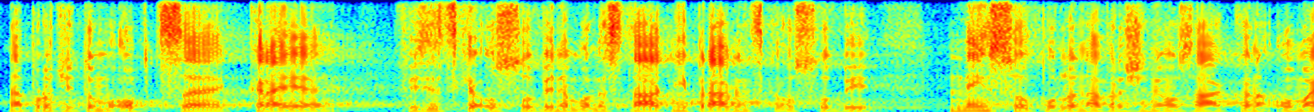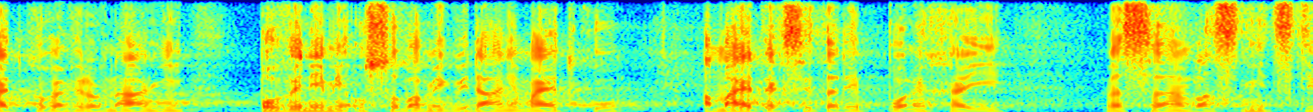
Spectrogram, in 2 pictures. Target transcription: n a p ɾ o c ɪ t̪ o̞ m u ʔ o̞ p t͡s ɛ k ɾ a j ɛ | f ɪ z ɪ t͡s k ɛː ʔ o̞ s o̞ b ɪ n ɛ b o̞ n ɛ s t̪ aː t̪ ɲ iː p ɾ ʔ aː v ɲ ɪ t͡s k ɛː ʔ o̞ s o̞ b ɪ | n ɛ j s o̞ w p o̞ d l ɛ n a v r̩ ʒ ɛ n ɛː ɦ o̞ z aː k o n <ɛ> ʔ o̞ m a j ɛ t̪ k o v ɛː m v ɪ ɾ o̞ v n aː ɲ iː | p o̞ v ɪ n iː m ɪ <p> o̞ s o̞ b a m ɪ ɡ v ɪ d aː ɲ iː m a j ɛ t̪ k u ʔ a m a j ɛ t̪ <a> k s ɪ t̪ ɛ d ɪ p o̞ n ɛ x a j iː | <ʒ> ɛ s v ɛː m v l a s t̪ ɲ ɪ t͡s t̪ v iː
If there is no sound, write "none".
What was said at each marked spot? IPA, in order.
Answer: a, ʔ, ɛ, v

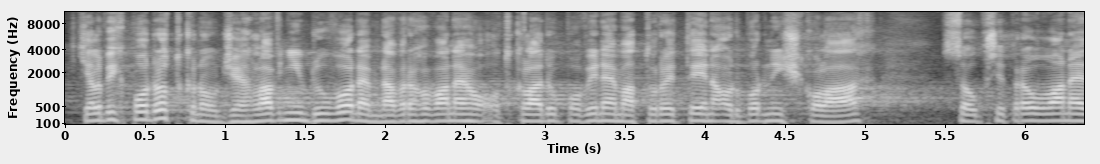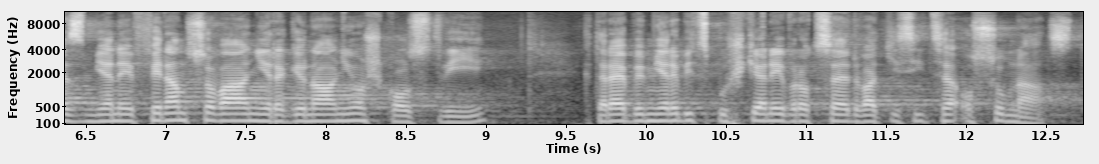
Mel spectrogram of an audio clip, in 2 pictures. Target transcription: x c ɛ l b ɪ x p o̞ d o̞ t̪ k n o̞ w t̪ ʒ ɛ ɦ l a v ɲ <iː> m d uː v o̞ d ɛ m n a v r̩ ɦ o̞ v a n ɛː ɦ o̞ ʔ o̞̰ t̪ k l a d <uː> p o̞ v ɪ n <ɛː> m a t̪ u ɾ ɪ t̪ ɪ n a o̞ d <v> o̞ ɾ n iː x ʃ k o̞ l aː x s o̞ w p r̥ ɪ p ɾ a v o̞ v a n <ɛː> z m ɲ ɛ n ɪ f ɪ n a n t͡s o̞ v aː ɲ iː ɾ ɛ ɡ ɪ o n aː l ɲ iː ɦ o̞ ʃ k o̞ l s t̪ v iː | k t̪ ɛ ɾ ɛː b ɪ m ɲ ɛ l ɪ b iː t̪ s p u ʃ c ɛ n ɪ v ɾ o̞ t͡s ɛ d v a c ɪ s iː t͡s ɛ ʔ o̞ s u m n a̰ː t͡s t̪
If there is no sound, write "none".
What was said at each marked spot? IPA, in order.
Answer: iː, u, ɛː, b, ɛː

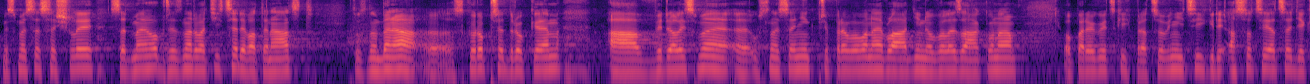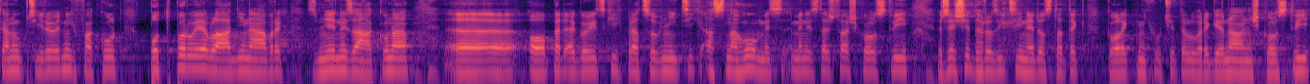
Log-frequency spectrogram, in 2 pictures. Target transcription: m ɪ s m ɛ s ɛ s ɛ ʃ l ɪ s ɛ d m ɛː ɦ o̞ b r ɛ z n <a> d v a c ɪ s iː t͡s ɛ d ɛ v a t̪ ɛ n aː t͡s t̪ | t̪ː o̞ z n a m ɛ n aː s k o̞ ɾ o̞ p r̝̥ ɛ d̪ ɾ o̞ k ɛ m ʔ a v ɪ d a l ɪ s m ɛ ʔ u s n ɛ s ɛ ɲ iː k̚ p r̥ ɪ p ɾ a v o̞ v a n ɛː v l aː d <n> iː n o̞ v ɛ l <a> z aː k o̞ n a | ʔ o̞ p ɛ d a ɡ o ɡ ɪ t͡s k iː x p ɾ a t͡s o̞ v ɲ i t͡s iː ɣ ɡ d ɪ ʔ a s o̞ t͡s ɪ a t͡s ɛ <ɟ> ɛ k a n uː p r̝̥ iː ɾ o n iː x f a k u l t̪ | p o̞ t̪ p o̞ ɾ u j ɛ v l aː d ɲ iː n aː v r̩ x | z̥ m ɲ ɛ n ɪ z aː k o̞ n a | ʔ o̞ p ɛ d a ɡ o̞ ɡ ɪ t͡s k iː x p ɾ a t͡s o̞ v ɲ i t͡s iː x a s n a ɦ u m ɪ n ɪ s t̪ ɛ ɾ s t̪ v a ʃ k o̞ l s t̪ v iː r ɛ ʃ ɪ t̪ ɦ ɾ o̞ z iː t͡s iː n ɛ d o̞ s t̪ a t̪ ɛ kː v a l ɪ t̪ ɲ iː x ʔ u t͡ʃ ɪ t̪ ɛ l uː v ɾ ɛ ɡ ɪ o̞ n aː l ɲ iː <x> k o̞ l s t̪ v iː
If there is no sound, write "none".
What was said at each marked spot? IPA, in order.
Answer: a, ɲ, ɛ, ɟ, ʃ

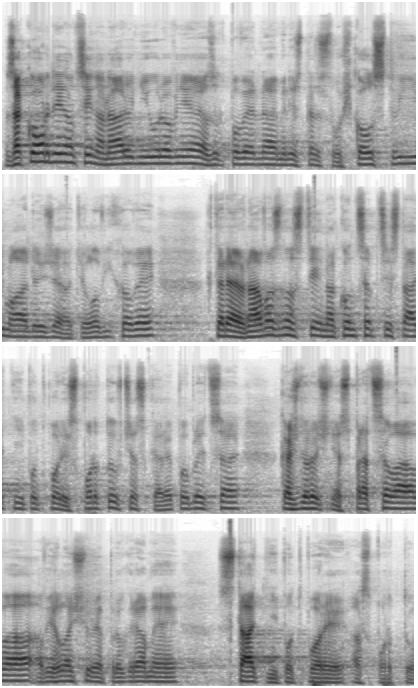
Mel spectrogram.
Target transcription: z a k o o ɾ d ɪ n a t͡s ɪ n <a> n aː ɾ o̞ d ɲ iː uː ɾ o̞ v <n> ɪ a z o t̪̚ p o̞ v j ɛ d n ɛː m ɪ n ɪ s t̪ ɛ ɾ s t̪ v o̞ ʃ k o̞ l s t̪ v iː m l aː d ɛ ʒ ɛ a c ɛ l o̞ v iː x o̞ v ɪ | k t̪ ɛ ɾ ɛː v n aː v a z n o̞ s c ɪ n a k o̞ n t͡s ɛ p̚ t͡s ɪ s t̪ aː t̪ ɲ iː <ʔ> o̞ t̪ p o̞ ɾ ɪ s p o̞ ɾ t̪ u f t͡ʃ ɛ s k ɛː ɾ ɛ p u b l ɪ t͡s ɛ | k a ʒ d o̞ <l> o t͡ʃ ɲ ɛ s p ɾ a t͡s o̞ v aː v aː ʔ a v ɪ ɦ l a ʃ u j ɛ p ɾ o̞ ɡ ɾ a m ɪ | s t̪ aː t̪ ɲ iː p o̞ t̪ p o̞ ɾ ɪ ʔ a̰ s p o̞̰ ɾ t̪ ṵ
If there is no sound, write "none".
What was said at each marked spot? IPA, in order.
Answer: a, ɲ, p, ɾ

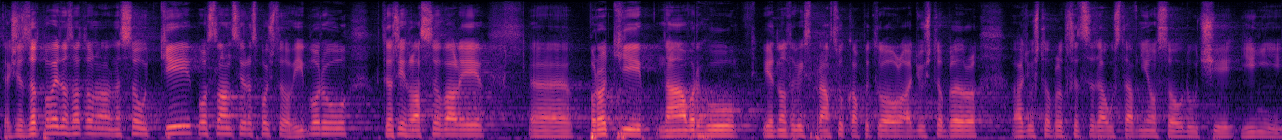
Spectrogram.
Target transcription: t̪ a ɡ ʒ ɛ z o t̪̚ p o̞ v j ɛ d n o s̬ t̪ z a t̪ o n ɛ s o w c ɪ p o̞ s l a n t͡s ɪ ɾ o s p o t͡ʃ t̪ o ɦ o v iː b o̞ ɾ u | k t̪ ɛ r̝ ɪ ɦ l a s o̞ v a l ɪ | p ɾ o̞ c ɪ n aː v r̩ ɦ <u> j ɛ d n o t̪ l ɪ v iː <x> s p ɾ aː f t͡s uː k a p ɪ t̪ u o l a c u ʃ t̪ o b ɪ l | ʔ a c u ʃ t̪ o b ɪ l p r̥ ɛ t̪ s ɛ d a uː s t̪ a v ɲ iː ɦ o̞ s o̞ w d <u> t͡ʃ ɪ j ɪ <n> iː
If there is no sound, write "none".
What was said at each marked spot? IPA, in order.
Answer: u, x, u, ɲ

